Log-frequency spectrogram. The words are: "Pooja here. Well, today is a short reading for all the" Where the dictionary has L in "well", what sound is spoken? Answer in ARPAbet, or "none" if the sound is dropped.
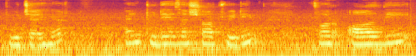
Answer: N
